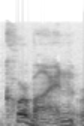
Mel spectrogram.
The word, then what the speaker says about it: Corbijn: The Dutch IJ sounds like an English long I, so Corbijn rhymes with Gorwine.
